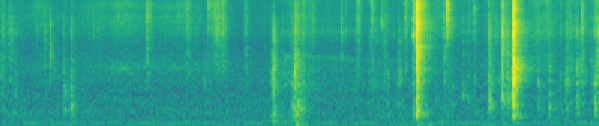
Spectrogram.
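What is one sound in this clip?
Plastic wrap crinkles as hands handle a box.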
